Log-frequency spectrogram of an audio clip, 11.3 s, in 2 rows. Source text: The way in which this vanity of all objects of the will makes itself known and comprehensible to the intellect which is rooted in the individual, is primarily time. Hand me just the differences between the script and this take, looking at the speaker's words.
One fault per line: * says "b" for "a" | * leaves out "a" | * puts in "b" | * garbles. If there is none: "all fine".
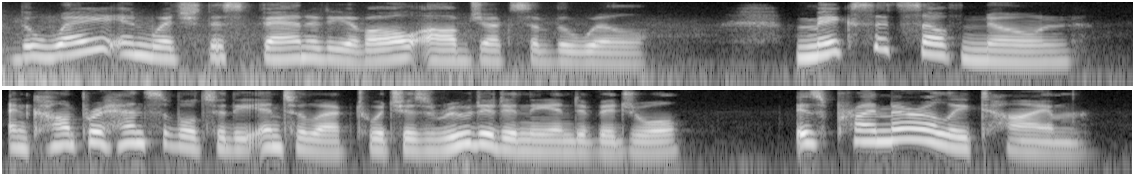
all fine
